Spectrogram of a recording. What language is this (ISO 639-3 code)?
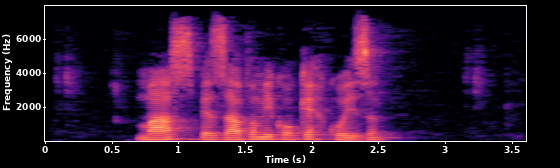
por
